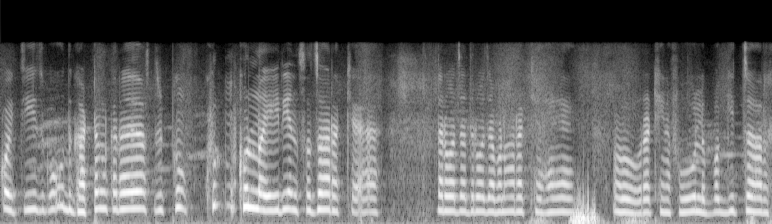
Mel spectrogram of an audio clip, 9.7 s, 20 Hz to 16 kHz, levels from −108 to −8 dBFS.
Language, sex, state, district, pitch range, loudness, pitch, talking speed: Marwari, female, Rajasthan, Nagaur, 225-265 Hz, -17 LUFS, 240 Hz, 135 wpm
